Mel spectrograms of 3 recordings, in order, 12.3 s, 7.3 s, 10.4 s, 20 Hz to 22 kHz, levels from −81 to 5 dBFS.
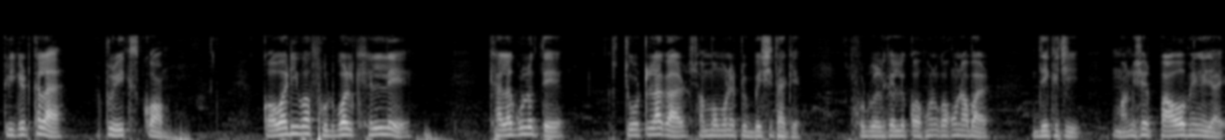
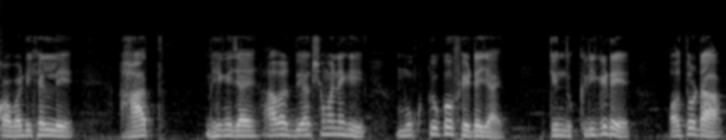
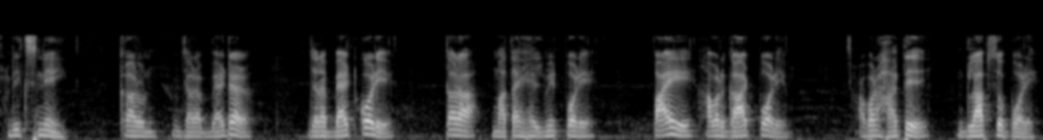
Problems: background sounds at intervals, background conversations at intervals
